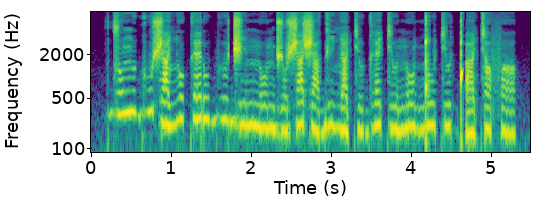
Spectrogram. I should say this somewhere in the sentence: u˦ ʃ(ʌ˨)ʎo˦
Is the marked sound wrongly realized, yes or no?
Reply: yes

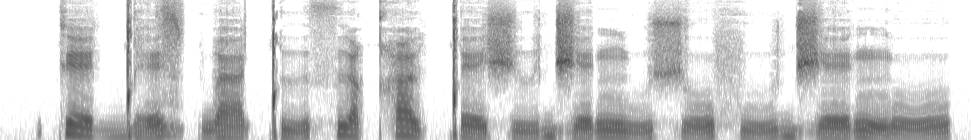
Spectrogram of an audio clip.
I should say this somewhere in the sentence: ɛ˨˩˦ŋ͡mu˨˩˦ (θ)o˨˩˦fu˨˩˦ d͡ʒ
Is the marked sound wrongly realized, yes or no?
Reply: yes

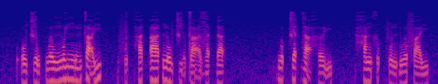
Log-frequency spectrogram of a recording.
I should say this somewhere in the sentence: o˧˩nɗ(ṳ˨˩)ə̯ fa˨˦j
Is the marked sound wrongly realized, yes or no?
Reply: yes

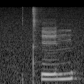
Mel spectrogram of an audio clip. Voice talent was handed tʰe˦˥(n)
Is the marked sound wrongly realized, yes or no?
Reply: no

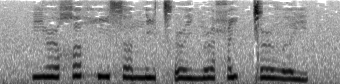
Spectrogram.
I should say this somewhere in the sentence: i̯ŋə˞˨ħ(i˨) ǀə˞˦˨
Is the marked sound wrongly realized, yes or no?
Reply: yes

